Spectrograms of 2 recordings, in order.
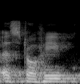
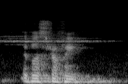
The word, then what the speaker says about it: apostrophe: बहुत सारे लोगों को कुछ भी इसको बोल देते हैं, एस्ट्रोफी, पोस्ट्रोफी, पता नहीं क्या क्या, ये है नहीं हुए, वो इसका प्रोनाउंसिएशन है एपोस्ट्रोफी और फिर एस, ऐसे बोलिएगा, एपोस्ट्रोफी, एपोस्ट्रोफी एस, ठीक है।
